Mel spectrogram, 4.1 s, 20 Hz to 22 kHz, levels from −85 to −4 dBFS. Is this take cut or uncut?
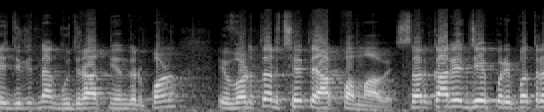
cut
